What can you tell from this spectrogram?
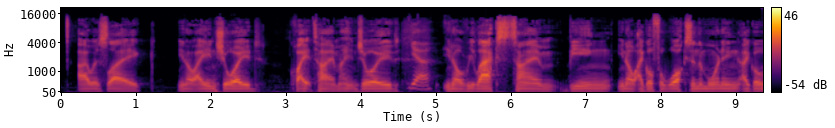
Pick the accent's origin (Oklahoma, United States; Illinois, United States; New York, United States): New York, United States; We're both from New York and shit.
